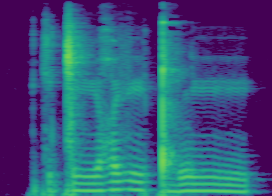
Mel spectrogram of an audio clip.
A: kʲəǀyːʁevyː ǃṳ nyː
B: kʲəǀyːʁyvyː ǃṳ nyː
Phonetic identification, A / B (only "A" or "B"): B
